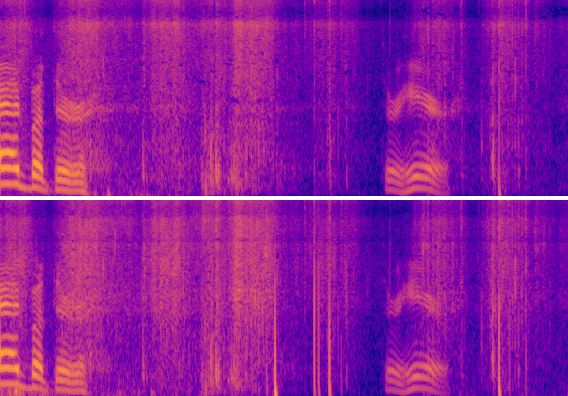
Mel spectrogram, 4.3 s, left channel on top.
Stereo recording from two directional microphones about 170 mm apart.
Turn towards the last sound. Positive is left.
turn(degrees=25)  # may be behind; listen again after turning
